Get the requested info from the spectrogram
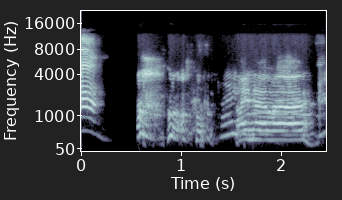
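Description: A toddler's high-pitched shout, falling in pitch and ending just after the start, followed by adults' wordless vocal reactions, one drawn out near the end.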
